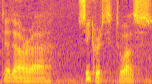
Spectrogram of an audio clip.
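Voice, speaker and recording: A man at medium pitch talks at a very slow pace. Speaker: video game let's player. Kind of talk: gameplay commentary. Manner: halting.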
